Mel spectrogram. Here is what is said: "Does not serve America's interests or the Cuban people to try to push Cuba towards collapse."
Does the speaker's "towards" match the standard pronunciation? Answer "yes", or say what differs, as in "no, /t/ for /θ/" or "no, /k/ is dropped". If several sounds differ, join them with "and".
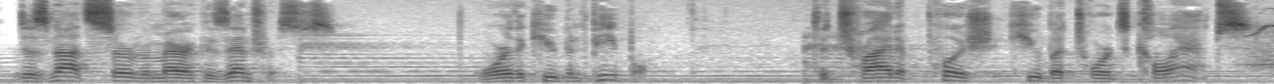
yes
